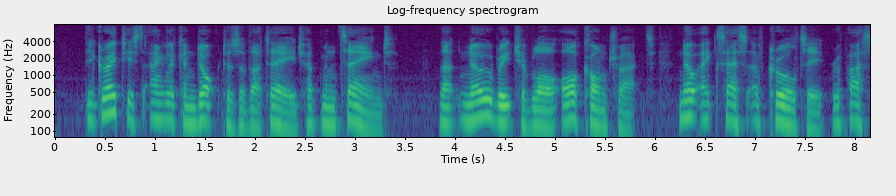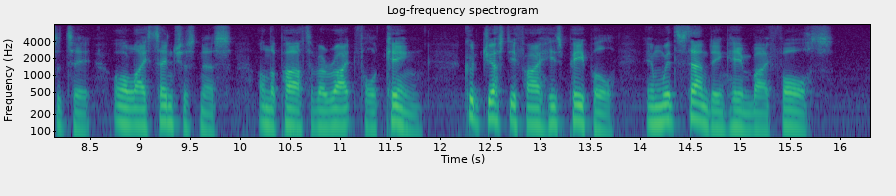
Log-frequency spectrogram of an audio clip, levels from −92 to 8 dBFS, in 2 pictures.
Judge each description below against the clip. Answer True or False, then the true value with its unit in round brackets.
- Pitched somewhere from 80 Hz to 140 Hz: True (135 Hz)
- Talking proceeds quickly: False (145 wpm)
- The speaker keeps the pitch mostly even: False (3.8 semitones)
